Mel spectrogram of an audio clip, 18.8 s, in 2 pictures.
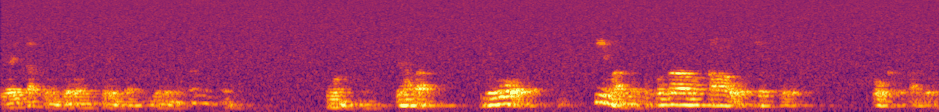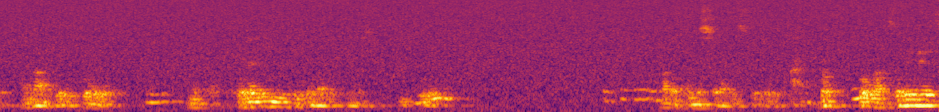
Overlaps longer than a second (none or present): none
